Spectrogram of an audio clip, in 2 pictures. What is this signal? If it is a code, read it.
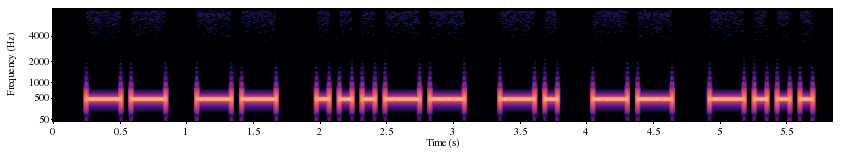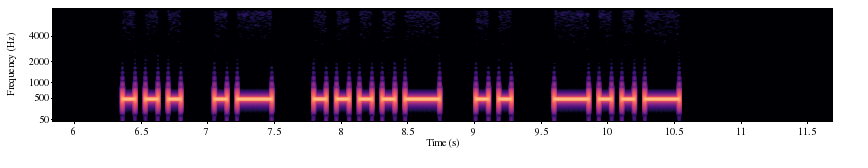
Morse code, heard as a keyed tone, hand-sent with a paddle, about 14 wpm, 480 Hz. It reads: MM3NMB SA4IX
